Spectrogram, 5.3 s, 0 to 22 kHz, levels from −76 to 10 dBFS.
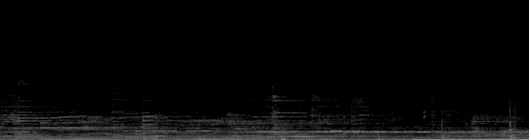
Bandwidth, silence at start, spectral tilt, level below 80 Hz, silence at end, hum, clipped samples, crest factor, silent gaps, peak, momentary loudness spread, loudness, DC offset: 7.4 kHz; 0 s; -7 dB/octave; -44 dBFS; 0 s; none; under 0.1%; 16 dB; none; -22 dBFS; 10 LU; -40 LUFS; under 0.1%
